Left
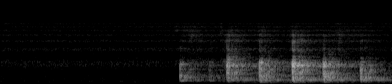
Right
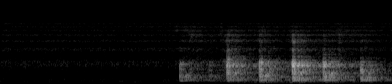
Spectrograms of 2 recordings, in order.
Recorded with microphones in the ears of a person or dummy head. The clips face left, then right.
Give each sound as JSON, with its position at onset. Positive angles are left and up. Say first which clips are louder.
{"t": 1.8, "sound": "running footsteps", "louder": "left 2 dB", "side_deg": 5, "distance_m": 4.5}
